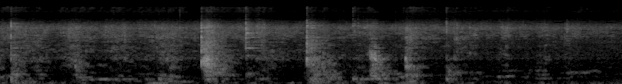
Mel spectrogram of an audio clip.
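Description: Vegetable pasta with coriander powder, pepper and garam masala stirred in a hot pan, a steady soft sizzle under repeated scraping and clinking strokes of a spoon against the pan, close and alone.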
